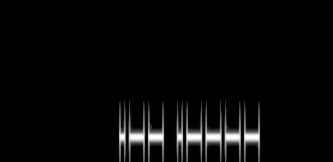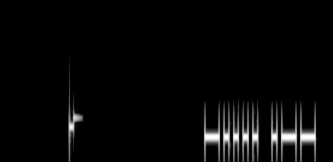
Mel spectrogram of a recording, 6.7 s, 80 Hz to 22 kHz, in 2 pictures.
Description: Morse code, heard as a keyed tone, about 25 wpm, 700 Hz. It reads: W 1 6 W
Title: Two Challenging Letter-Number Combinations 25wpm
